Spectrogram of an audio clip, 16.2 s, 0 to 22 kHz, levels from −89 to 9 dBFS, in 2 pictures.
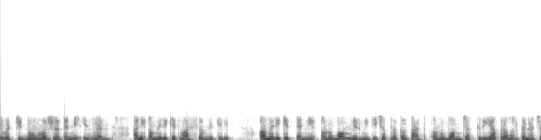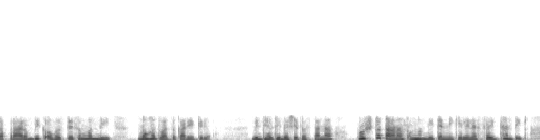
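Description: AMR narrowband mobile codec damage runs through the whole of this speech clip and is plainly audible. Nothing above 4 kHz survives, and the voice has the buzzy, synthetic edge of a vocal-tract model rebuilt from sparse pulses every few milliseconds. That thin, mechanical quality points to a low coding rate, consistent with roughly 7.4 kbps. AMR bit errors appear at 1.14–1.87 s, 7.58–8.04 s, 14.12–14.44 s and 15.86–16.02 s. In these stretches the voice keeps roughly its pitch and loudness but turns hoarse, scratchy and gargly. Corrupted bits on a weak link scatter the excitation pulses and skew the finer pitch, gain and spectral values, while the protected core bits still pass their check. The damage sounds like about one bit in ten going wrong, somewhat heavier around 14.1 s.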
